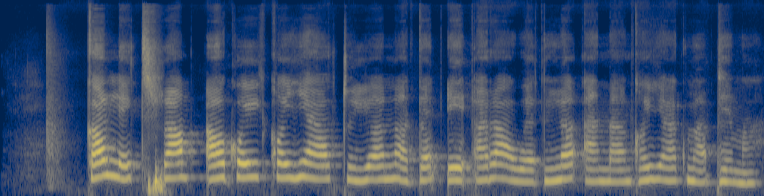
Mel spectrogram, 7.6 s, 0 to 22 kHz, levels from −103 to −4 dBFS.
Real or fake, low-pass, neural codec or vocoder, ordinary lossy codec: fake; none; codec, 44.1 kHz, 2.6 kbps, SNAC; none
